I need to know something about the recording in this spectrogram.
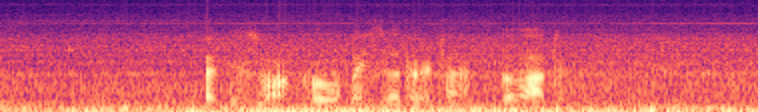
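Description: A man speaks briefly through a headset microphone.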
